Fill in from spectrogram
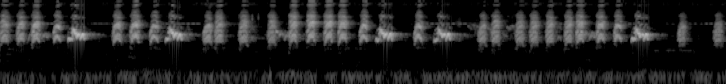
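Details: Lively sooty-headed bulbul used to lure birds and provoke others: rapid bursts of harsh, broad chirps grouped in quick runs, broken now and then by a short bubbly whistled note.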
